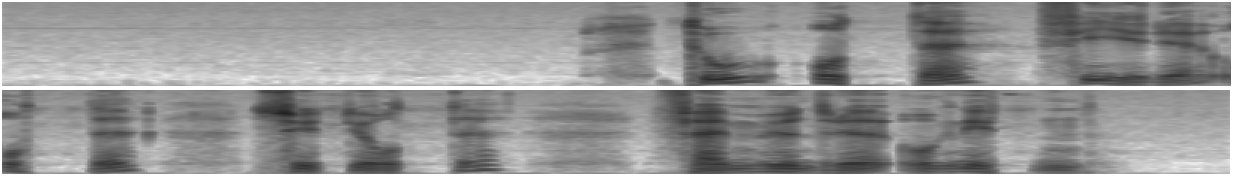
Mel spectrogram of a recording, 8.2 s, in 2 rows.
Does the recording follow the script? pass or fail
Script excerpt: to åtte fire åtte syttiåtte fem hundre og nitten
pass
